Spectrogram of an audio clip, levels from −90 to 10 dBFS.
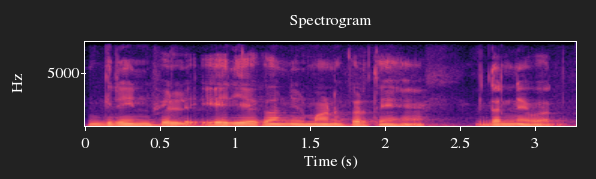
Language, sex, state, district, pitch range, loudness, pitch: Hindi, male, Rajasthan, Jaipur, 110-120 Hz, -14 LUFS, 115 Hz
